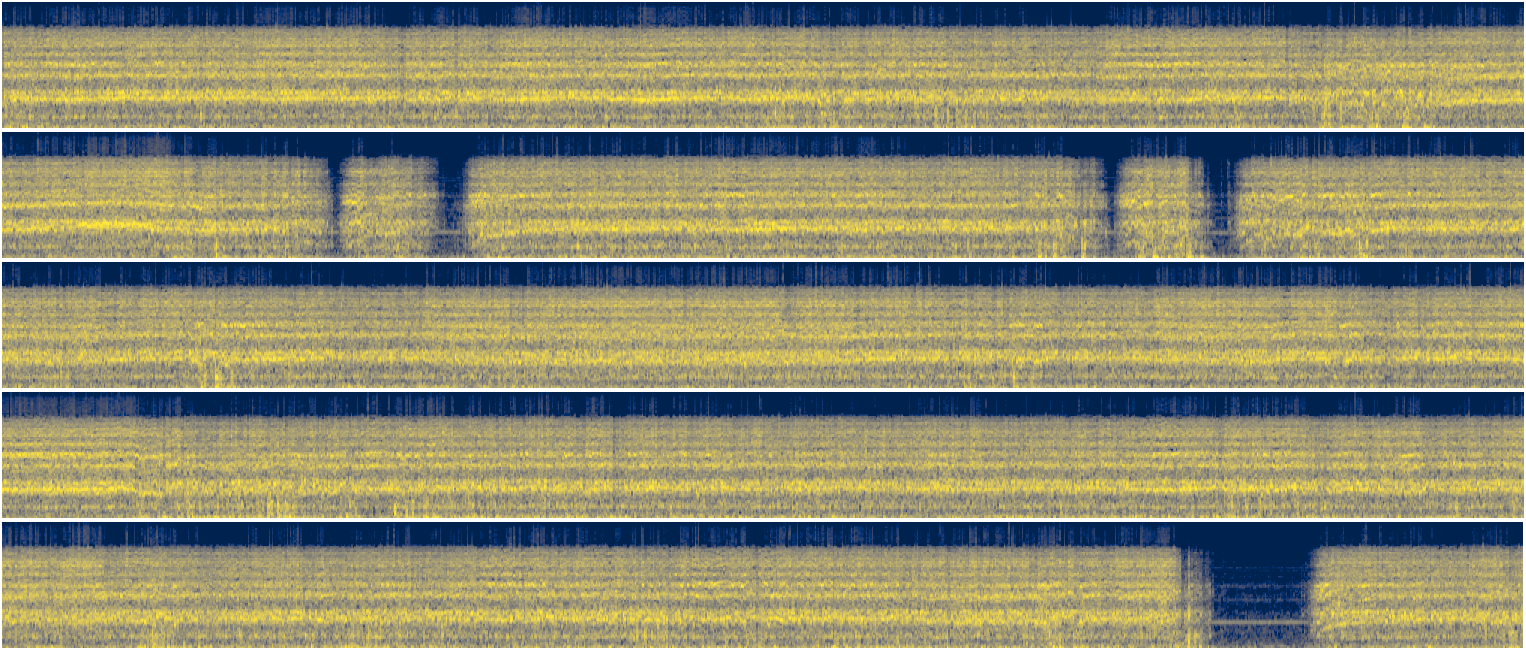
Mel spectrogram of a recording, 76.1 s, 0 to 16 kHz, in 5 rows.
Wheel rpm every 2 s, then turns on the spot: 230, 230, 230, 230, 230, 220, 210, 210, 230, 90, 210, 230, 220, 100, 210, 220, 230, 220, 200, 220, 230, 220, 230, 220, 220, 230, 230, 230, 230, 230, 220, 230, 230, 230, 230, 210, 90, 200.
none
